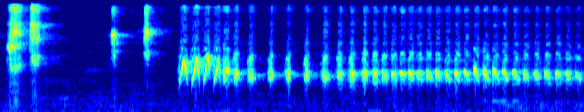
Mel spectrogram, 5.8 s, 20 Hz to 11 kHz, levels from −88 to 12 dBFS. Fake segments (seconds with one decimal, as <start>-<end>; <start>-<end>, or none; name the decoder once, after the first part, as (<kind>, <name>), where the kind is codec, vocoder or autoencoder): 0.0-1.7 (codec, SNAC); 2.2-5.8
